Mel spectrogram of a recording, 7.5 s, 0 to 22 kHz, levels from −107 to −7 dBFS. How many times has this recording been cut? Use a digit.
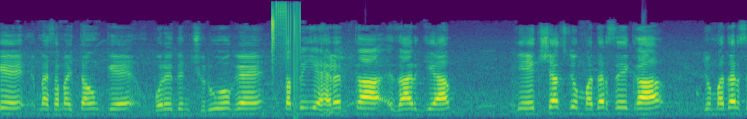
1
